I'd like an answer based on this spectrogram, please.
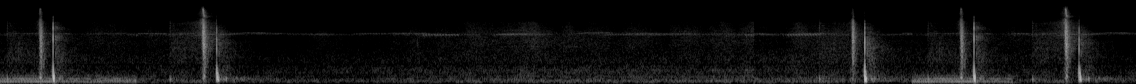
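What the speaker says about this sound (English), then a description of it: "so you can get a mid-flight sound of that broadhead" Arrows tipped with 135 grain wide vented broadheads whipping past close by, sharp whooshes and snaps in two pairs at the start and end, with a faint quiet hum between them.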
